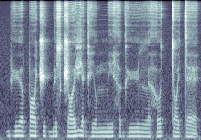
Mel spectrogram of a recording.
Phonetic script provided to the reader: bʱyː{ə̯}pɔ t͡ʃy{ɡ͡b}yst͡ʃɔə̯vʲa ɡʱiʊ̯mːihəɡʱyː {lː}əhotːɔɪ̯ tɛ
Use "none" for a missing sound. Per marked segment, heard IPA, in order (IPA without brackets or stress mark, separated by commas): ə̯, ɡ͡b, lː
